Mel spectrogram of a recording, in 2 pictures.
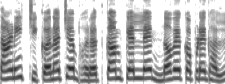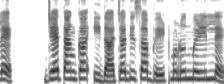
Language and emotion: Goan Konkani, neutral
